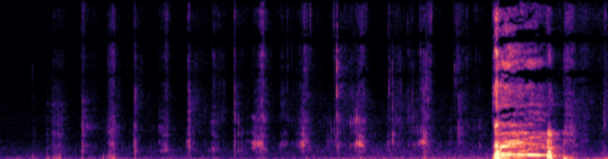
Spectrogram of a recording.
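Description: Close-up chewing of a mouthful of Hot Cheetos: a rapid, irregular run of crisp crunches. Near the end, a sudden loud burst of voice breaks out through the full mouth.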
